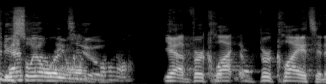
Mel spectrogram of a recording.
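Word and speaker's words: Verkligheten: I had to do the album review on it, so I had to keep looking it up on how to pronounce this. I'm pretty sure, if I'm remembering correctly, it's Verkliatin, but yeah.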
